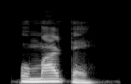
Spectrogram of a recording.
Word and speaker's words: umarte: For example, napakahusay umarte ni Nora. Napakahusay umarte ni Nora. Napakahusay umarte ni Nora. It means, Nora performs excellently. This sentence refers to Nora as an actor. Word for word, it's napakahusay umarte ni Nora.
